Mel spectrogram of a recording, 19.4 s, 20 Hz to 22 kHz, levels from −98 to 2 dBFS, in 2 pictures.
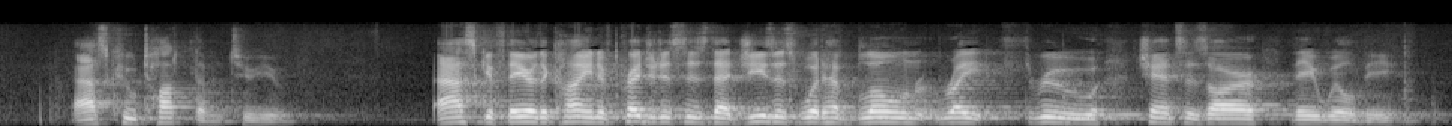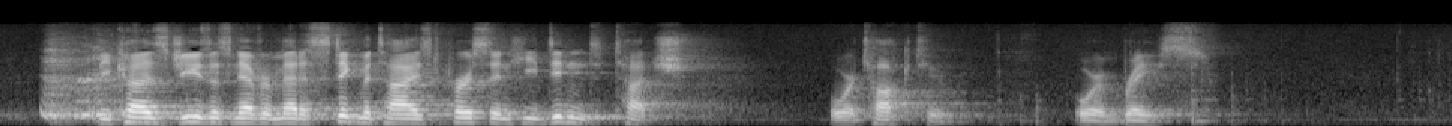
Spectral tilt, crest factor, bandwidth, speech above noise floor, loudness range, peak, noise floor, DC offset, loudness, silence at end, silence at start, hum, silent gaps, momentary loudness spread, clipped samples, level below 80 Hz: -4.5 dB/octave; 18 dB; 10 kHz; 46 dB; 12 LU; 0 dBFS; -63 dBFS; under 0.1%; -17 LUFS; 1.65 s; 0.5 s; none; none; 17 LU; under 0.1%; -80 dBFS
